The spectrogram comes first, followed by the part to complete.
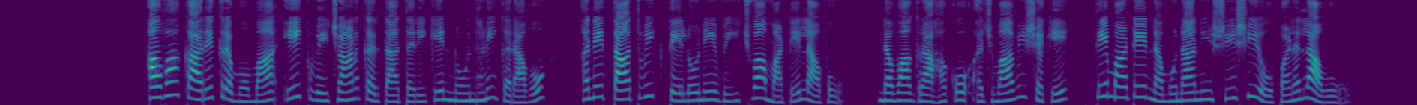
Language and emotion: Gujarati, neutral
